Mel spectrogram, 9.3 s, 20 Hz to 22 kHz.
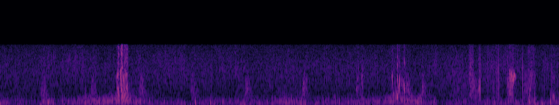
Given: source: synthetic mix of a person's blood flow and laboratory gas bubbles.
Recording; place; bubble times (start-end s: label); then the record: Doppler ultrasound of blood flow; subclavian vein
1.92-2.17 s: bubbles
6.03-6.07 s: bubbles
6.50-6.78 s: bubbles
7.96-8.03 s: bubbles
8.45-8.62 s: bubbles
8.79-8.94 s: bubbles
9.20-9.28 s: bubbles
From the record:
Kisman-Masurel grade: 123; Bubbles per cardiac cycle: 1 to 2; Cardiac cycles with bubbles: 10 to 50%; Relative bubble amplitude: loud (0.450 to 0.775); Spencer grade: 2 (many but less than half of the cardiac periods contain bubble signals, singularly or in groups); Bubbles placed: anywhere in the cardiac cycle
